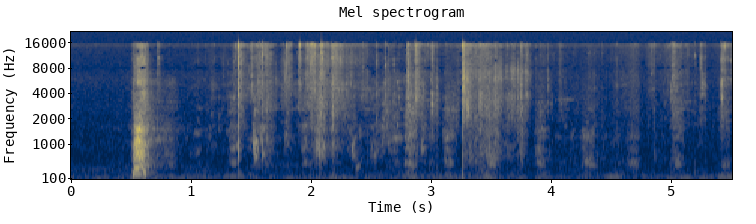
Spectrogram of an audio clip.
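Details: A single loud bark from Toby the Labrador Retriever while he tries to swim, followed by soft scattered splashes and rustling, with a person speaking nearby.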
